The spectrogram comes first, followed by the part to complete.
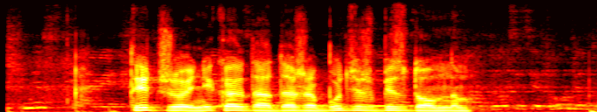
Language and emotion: Russian, neutral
